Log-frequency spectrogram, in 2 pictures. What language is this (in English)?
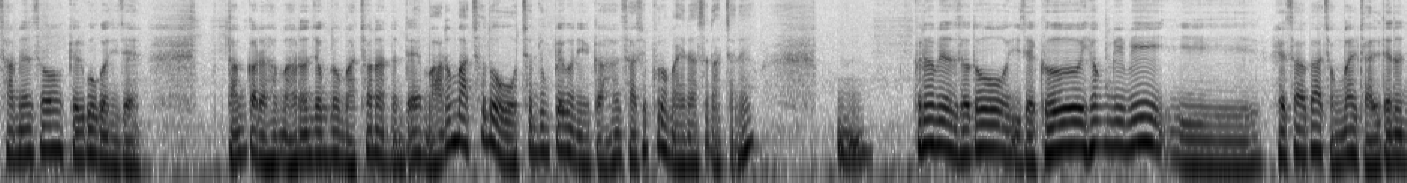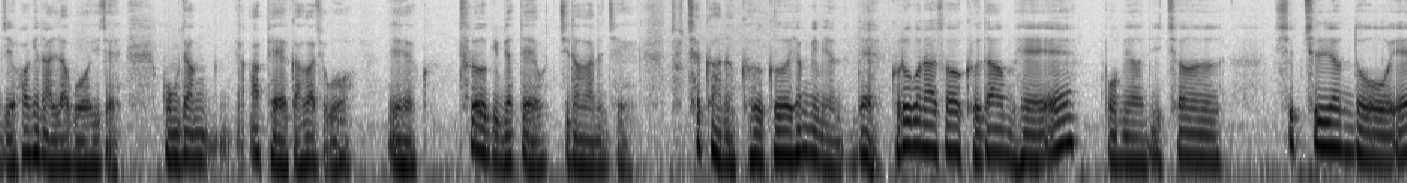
Korean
